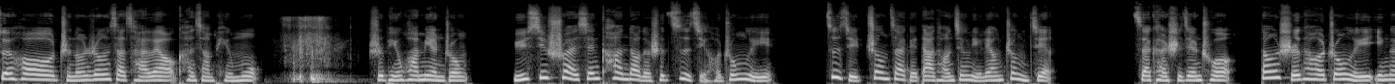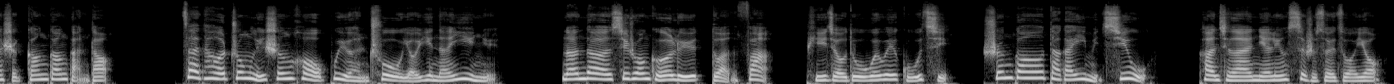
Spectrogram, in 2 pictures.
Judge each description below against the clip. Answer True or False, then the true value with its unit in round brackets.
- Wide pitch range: False (4.6 semitones)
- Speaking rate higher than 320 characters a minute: False (230 characters per minute)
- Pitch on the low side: False (210 Hz)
